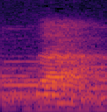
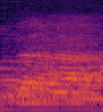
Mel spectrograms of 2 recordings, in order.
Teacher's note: kalau huruf sa sama za itu ujung lidah agak keluar, agak tergigit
